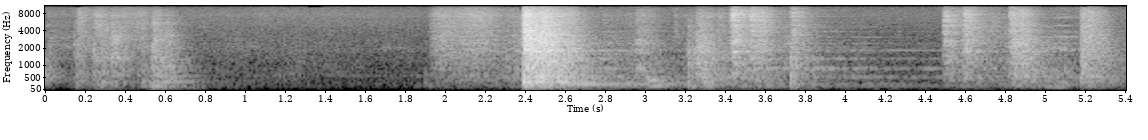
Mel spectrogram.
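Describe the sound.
Metal oven tray handled in a kitchen, giving a few bursts of clattering, scraping metallic knocks separated by short pauses, with one sharper clank standing out in the middle.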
